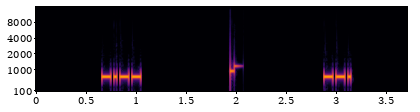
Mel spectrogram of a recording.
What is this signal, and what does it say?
Morse code, heard as a keyed tone, about 39 wpm, 700 Hz. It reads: Y G
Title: Single Character (Letter:Number:Punctuation:Prosign) 40wpm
